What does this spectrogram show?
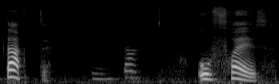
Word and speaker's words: tarte aux fraises: 자, 제가 발음을 tarte aux fraises라고 했어요. 그 발음 써는 거는 une tarte aux fraises라고 했지만 붙여서 말하면은 연음처럼 이렇게 자연스럽게 이어져서 une tarte aux fraises라는 발음이 됩니다.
